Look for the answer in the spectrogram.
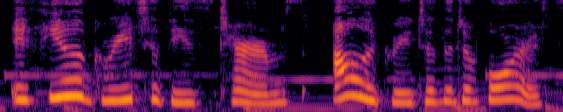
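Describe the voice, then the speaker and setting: A woman's voice: high-pitched, lively intonation, brisk, soft background music. A woman playing a wronged, pragmatic wife who narrates her marriage troubles expressively in a manga dub. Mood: firm, controlled. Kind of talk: dramatic first-person narration for a manga dub.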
